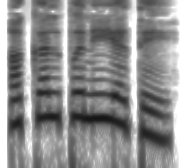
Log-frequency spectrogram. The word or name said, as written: ಅಕಲ್ಪನೀಯತೆ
